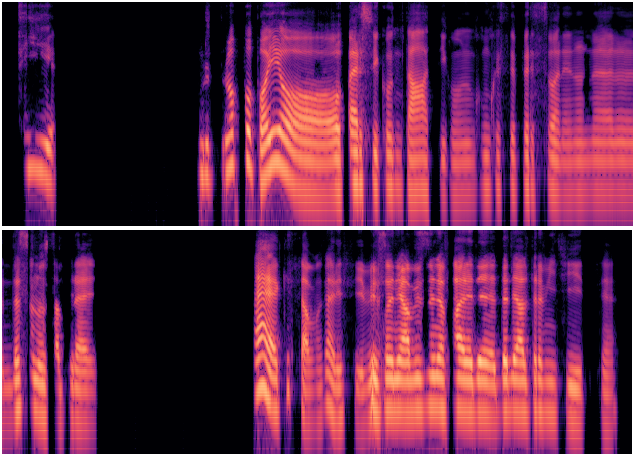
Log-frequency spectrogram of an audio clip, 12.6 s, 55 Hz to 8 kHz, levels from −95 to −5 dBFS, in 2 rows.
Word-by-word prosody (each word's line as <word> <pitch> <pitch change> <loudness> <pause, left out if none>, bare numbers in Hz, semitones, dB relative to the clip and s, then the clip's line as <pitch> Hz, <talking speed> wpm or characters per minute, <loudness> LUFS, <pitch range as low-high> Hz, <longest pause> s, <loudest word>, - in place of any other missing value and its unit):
Sì. 195 -6 -7 1.4
Purtroppo 190 +7 -3
poi 180 +8 +3
io 225 - +5
ho 120 -7 +2
ho 120 - +2
perso 140 +1 -1
i 135 - -3
contatti 125 -2 -4
con 115 0 -13
con 130 +3 -16
queste 125 0 -14
persone, 125 -2 -8
non 115 0 -12
ehm, 120 0 -9
adesso 145 +4 -4
non 135 -3 0
saprei. 115 -2 -4 1.6
Eh, - - +7
chissà, 110 - -3
magari 120 +1 -4
sì, 120 -3 -9
bisogna 145 +1 +4
bisogna 145 +1 +1
fare 145 -1 +5
de 140 -2 +3
delle 145 +2 +2
altre 140 +1 +2
amicizie. 120 -5 -9
130 Hz, 140 wpm, -25 LUFS, 120-145 Hz, 1.6 s, Eh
